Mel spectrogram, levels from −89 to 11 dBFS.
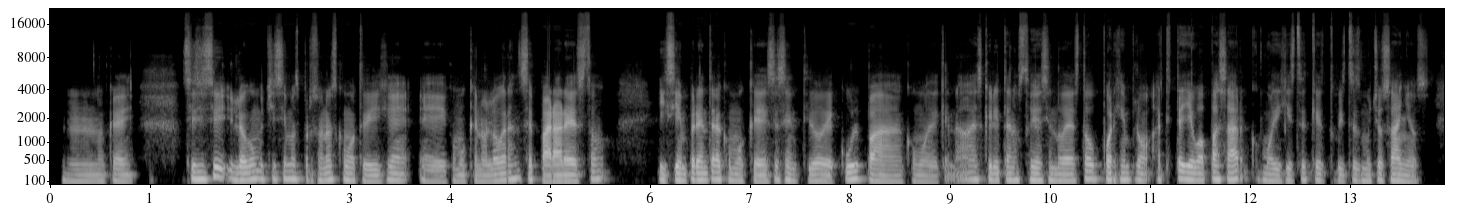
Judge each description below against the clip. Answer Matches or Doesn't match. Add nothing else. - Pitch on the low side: Matches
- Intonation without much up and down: Doesn't match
